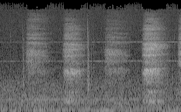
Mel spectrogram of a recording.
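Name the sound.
heavy breathing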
